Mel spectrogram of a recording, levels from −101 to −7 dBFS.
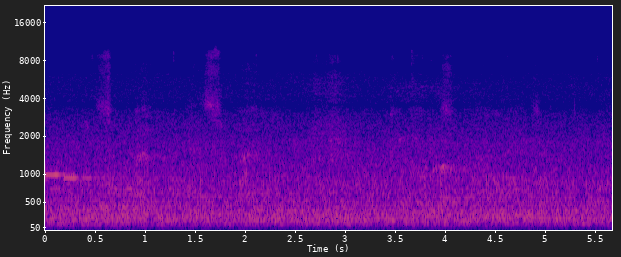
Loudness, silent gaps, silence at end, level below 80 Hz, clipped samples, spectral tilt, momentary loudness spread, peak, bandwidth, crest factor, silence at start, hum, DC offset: -61 LUFS; none; 0 s; under -90 dBFS; under 0.1%; -6 dB/octave; 2 LU; -48 dBFS; 13.5 kHz; 14 dB; 0 s; none; under 0.1%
